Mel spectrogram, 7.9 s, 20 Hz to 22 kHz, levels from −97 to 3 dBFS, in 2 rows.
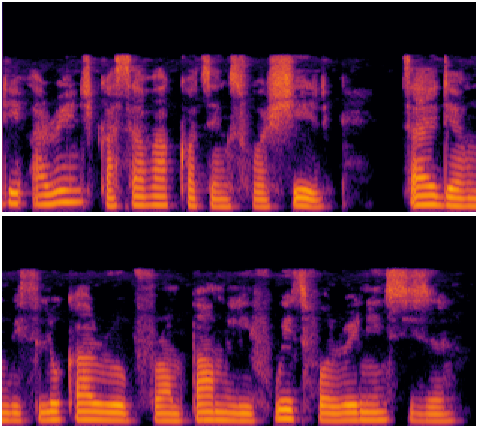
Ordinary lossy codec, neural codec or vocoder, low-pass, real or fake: none; none; none; real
